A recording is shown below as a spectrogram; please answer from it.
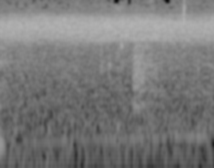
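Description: Quiet outdoor background: a steady high-pitched hiss with a faint low hum beneath it, and one brief soft sound about halfway through.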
